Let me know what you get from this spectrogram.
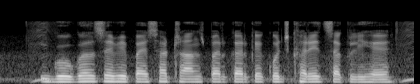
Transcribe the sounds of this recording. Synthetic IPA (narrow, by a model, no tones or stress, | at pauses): ɡuːɡəlsebʱipɛːsaʈɾãːnspʰəɾkɐɾkekʊt͡ʃʰxʰɐɾiːd̪sɐkliɦɛː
